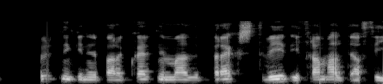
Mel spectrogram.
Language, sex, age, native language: Icelandic, male, 20-29, Icelandic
